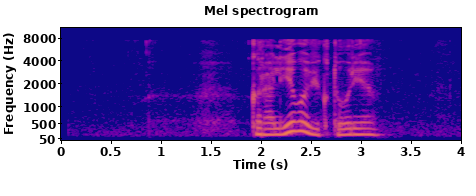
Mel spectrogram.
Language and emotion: Russian, neutral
